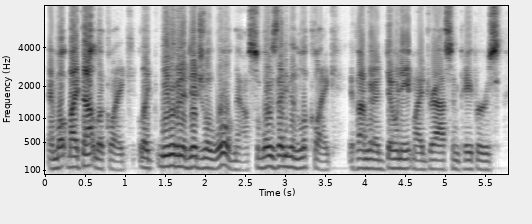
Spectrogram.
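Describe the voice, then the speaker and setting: A man's voice: mid-range voice, steady tone, fast talker, poor audio. An American man talking casually as a podcast host, explaining things conversationally with examples and quoted lines.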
